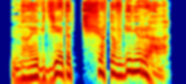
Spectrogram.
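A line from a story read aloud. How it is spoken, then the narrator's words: Muttering. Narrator (Russian): Бормотал он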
